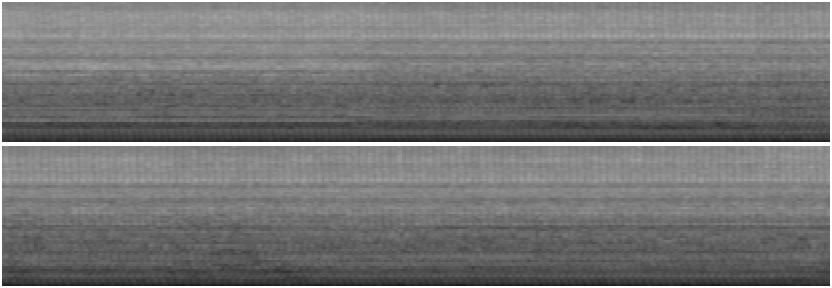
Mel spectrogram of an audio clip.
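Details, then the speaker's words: Murray Select lawn tractor after an engine swap and a welded muffler repair, at the lowest throttle: a steady, even idle with no hesitation, hunting or surging. The muffler and engine sound healthy. "muffler sounds good engine sounds good doesn't hesitate or surge at all"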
